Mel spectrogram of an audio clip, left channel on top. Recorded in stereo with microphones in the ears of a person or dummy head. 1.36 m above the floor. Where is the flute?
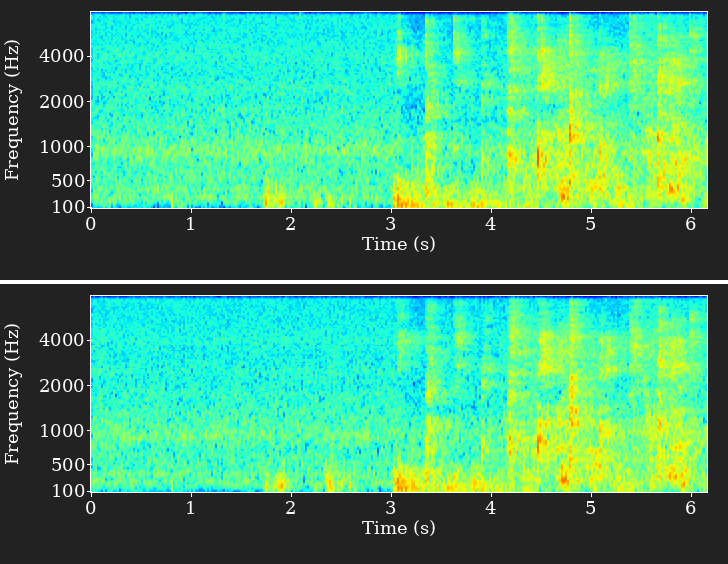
I don't hear a flute.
